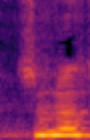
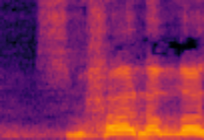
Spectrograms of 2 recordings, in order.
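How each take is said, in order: First: The word is rushed and slurred together. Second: The word is said slowly and clearly. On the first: The speaker calls it wrong. "jangan buru-buru dan tidak jelas ucapan" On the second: The speaker calls it right. "Itu ucapkan dengan baik"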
